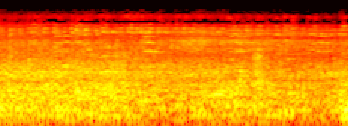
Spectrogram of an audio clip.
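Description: Mine-train roller coaster cars running steadily on steel track over the chain lift, a continuous mechanical noise of wheels on rail and lift chain.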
